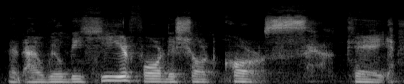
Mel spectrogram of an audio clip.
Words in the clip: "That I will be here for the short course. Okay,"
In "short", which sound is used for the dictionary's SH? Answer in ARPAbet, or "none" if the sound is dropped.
SH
